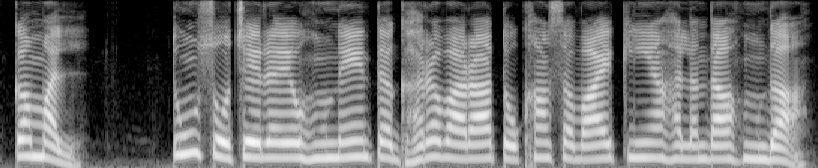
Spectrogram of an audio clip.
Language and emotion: Sindhi, neutral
